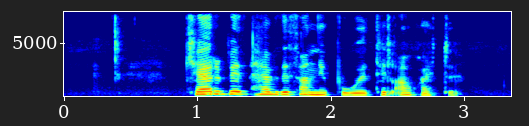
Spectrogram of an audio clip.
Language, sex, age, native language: Icelandic, female, 50-59, Icelandic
